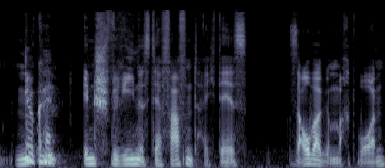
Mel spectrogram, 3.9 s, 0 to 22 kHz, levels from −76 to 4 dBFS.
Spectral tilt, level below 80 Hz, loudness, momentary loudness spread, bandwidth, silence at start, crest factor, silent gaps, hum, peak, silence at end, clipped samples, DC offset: -5 dB/octave; -52 dBFS; -23 LUFS; 10 LU; 17 kHz; 0 s; 20 dB; none; none; -2 dBFS; 0 s; under 0.1%; under 0.1%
